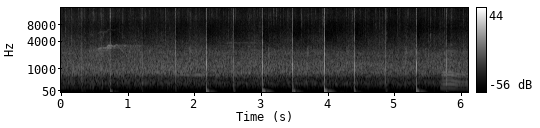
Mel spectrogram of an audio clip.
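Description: At the George Polk Awards ceremony at Long Island University, applause continues as a steady, moderate clapping texture, with sharper claps standing out at a regular rhythm and a voice entering briefly at the close.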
